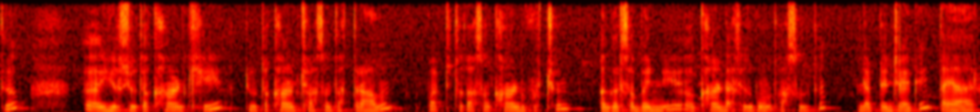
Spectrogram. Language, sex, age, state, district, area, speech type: Kashmiri, female, 18-30, Jammu and Kashmir, Anantnag, rural, spontaneous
